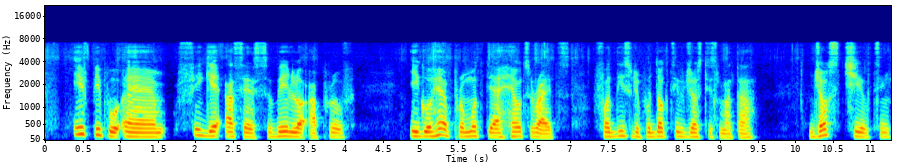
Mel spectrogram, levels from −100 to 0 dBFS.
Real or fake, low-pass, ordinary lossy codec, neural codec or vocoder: real; 7.2 kHz; none; none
